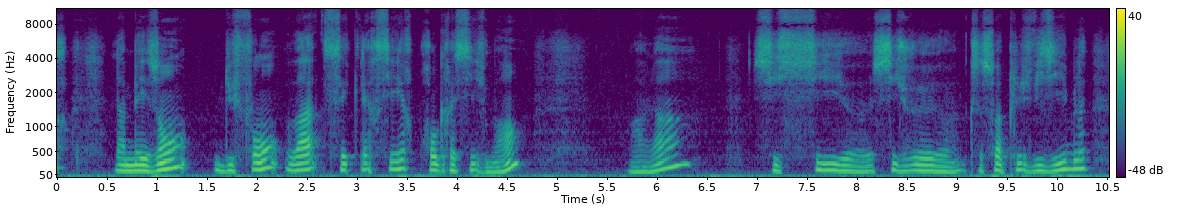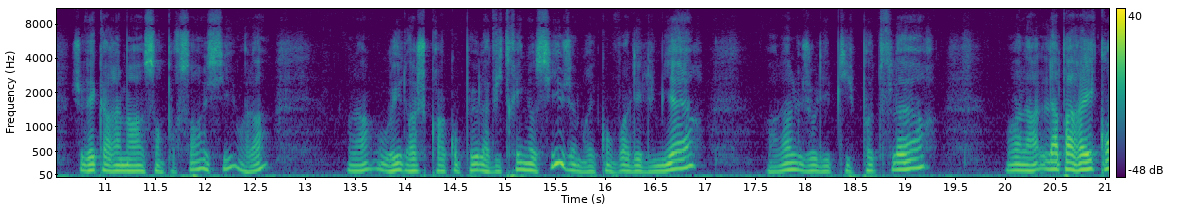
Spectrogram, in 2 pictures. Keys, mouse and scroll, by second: 2.3-6.9 drag, 8.3 click, 9.3-10.7 drag, 11.6 click, 12.7-15.6 drag.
